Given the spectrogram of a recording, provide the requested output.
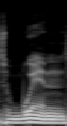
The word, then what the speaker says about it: Nguyen: I mean, somebody who was playing today, like Lee Wynn for LAFC, his name is not phonetically spelled N-G-U-Y-E-N. – And yet it's Win.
